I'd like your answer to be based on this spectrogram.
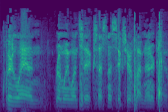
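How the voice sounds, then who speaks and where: A man's voice: fairly low pitch, very animated, brisk, vocal fry. A man speaking as a pilot over a headset radio, making calls in aviation phraseology. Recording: faintly noisy, clicking radio link.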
